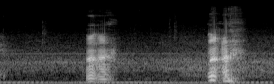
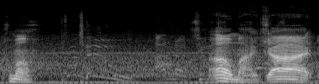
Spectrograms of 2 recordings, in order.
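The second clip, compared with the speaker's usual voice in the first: ordinary talk, nothing marked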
